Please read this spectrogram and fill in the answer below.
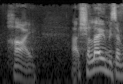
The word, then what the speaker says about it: shalom: He's talking about the great Old Testament hope of shalom, or shalom, as most people pronounce it, shalom.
